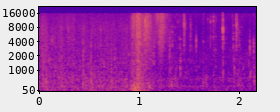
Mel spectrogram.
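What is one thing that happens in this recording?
A character lands with a thump.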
